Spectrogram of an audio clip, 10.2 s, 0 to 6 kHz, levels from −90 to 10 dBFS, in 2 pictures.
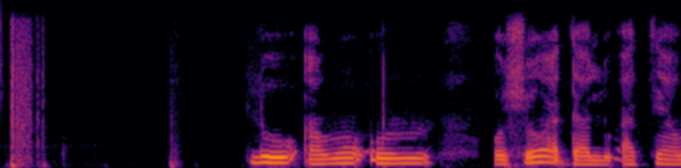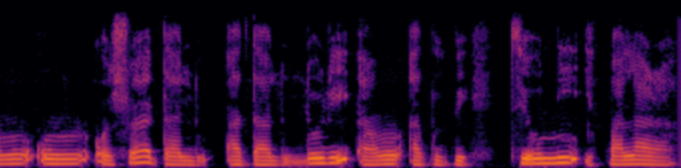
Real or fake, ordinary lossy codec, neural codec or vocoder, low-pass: real; none; none; 5.4 kHz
